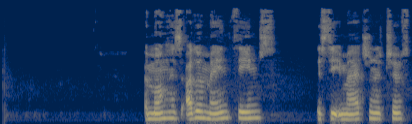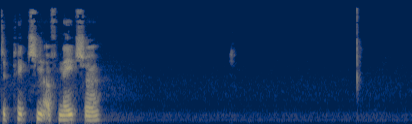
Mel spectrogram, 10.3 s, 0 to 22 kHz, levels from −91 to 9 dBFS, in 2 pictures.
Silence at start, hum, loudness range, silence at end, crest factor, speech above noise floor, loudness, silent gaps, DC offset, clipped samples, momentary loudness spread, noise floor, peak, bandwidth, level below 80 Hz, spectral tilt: 1.8 s; none; 5 LU; 3.9 s; 20 dB; 52 dB; -24 LUFS; none; under 0.1%; under 0.1%; 13 LU; -75 dBFS; -6 dBFS; 16.5 kHz; -64 dBFS; -4 dB/octave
